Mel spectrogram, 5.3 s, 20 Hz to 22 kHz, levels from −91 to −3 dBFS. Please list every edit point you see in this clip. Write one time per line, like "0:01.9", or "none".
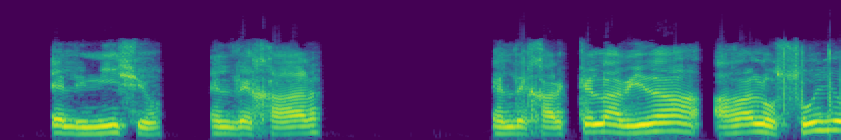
none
